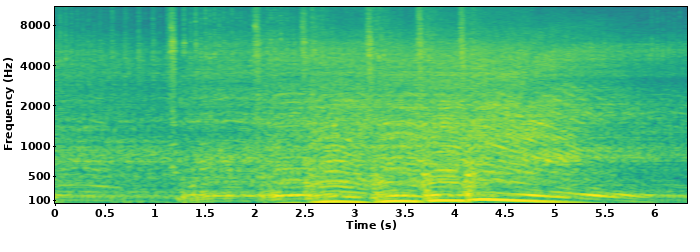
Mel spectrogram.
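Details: 2001 Toyota Celica VVT-i, 140,000 km: revs blipped, stumbling unevenly with sharp pops; misfire logged on cylinders 2 and 3 with P0300 and occasional P0420, engine shakes at low rpm, worse when warm.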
